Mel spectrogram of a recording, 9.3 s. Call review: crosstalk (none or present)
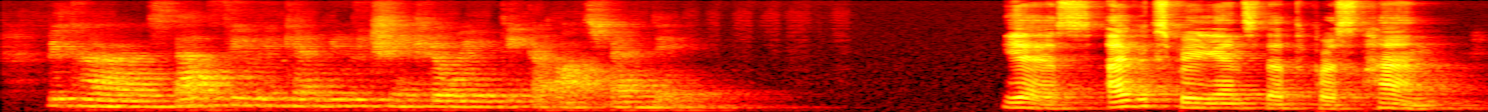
none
